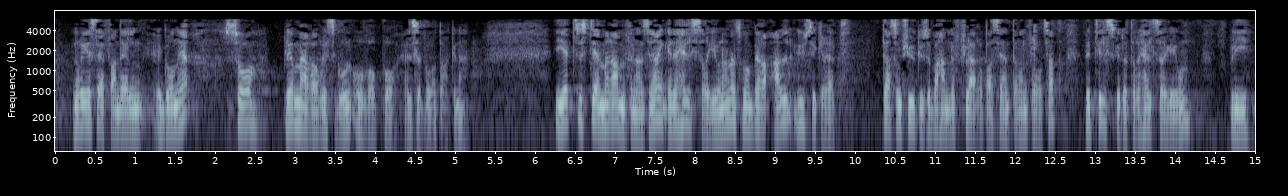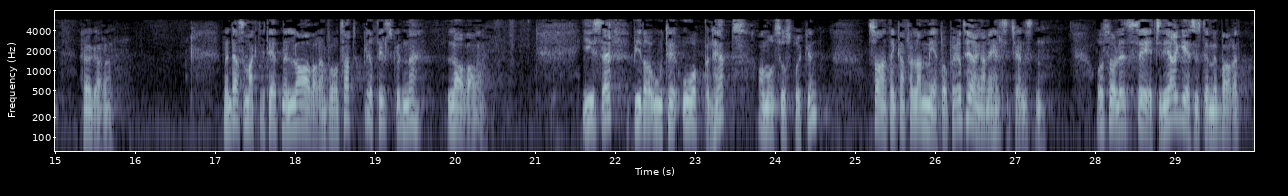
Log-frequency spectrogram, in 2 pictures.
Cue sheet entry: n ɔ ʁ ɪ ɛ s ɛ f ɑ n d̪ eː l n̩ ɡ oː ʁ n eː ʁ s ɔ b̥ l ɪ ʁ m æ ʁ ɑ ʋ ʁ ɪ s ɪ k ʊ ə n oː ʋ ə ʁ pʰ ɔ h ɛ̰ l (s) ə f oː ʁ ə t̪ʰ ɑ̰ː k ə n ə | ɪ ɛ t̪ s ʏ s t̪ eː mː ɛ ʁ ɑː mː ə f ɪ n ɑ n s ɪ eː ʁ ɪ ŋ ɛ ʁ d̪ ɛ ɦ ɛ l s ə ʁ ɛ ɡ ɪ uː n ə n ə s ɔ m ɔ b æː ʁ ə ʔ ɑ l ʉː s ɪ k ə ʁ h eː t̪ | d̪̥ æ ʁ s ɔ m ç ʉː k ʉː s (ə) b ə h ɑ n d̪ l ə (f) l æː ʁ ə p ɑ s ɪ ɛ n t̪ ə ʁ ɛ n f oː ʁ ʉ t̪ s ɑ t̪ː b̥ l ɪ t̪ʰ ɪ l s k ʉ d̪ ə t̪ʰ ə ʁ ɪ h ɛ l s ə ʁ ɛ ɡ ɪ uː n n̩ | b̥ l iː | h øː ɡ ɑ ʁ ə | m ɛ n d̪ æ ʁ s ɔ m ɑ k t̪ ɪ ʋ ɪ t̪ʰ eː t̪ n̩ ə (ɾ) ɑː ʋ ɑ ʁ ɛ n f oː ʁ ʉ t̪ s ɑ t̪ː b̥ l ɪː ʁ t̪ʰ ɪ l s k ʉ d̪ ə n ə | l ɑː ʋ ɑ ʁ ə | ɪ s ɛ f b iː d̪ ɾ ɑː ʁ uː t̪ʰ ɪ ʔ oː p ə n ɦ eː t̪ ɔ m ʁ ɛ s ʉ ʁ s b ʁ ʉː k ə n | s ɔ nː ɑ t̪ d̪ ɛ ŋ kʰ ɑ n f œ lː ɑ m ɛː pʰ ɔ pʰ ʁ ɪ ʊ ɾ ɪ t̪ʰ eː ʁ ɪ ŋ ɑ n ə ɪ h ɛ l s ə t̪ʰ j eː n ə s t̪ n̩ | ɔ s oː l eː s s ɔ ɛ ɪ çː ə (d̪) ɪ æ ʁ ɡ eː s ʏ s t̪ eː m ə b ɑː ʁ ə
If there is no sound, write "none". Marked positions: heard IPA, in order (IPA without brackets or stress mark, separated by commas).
s, ə, f, l, d̪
